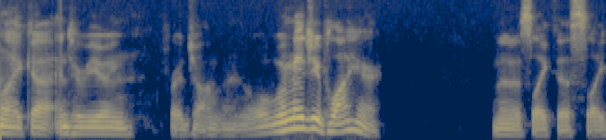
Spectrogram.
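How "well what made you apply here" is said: high, loud, formal interviewer question; mock interviewer. Friend imitates an interviewer asking why he applied. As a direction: ask it like a stiff hiring manager.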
